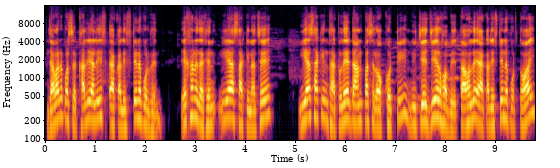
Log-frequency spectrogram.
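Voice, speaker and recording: A man with a high voice gives a Quran recitation lesson, patiently spelling out each letter and vowel mark. He then draws the Arabic words out slowly.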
